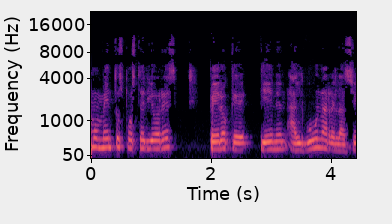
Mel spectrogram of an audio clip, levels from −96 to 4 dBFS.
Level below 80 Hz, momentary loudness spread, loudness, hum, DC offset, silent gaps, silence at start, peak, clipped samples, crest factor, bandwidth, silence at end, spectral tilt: -78 dBFS; 8 LU; -33 LUFS; none; under 0.1%; none; 0 s; -18 dBFS; under 0.1%; 14 dB; 12 kHz; 0 s; -6 dB/octave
